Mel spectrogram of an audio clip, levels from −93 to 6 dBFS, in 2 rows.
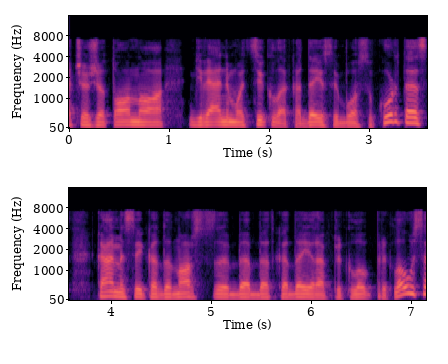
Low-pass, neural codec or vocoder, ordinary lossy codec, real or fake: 7.2 kHz; codec, 16 kHz, 2 kbps, FunCodec, trained on Chinese and English, 25 frames a second; MP3, 64 kbps; fake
